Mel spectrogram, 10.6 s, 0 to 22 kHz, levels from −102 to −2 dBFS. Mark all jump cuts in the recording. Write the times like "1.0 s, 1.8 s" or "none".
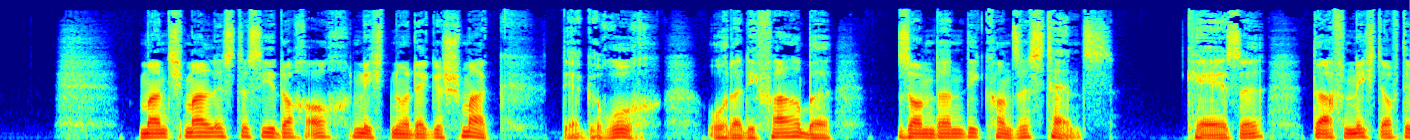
8.9 s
